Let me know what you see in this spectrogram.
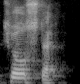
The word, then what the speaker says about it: Towcester: And for 2022, we're looking at a three-day festival in Whittlebury Park, again, in Towcester. Is that how you pronounce that word? – Towcester.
